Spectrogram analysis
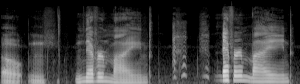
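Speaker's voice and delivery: put-on high, drawn-out e-girl voice. Mocking e-girls after they see the guy in person: imitating e-girls online. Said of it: "they see the guy I R L and they're like".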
